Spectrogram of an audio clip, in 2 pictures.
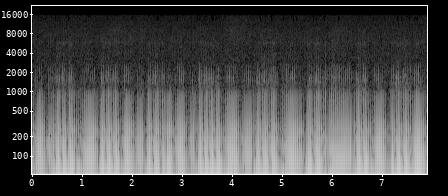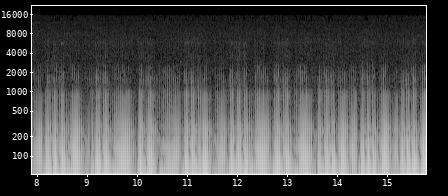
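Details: A ten-week-old kitten keeps up a loud, even purr, a low vibrating hum with rhythmic breath pulses close together throughout, steady and uninterrupted.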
